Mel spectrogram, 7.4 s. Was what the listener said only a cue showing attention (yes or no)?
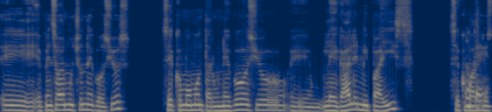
yes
